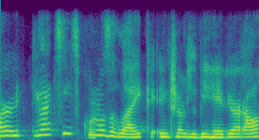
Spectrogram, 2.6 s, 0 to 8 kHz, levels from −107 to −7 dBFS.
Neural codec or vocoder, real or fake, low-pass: codec, 24 kHz, 1.5 kbps, HILCodec; fake; 7.2 kHz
